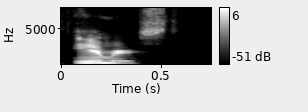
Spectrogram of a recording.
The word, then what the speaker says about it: Amherst: a lot of people say UMass Amherst, but you don't put the H in it, it's just Amherst.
